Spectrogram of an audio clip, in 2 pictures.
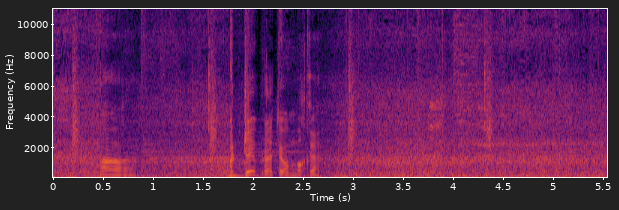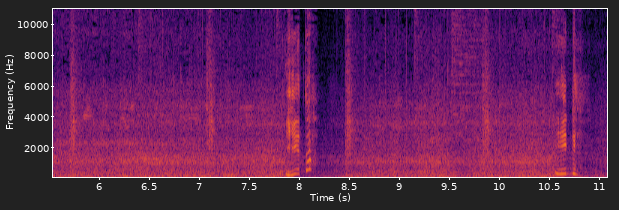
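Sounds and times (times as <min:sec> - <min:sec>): wind rush and road noise: 0:00.0 - 0:11.0
wind on microphone: 0:02.7 - 0:11.0.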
